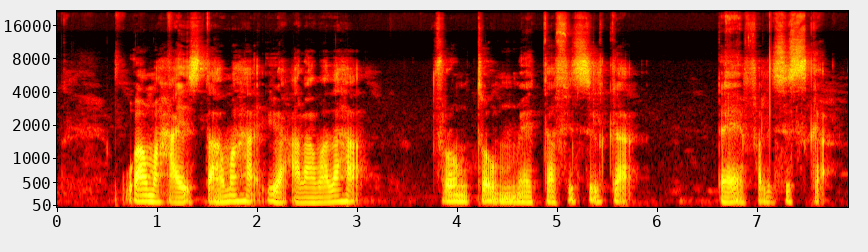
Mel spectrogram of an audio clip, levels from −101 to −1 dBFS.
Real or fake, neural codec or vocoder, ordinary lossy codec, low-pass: fake; vocoder, 44.1 kHz, 128 mel bands every 256 samples, BigVGAN v2; none; none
